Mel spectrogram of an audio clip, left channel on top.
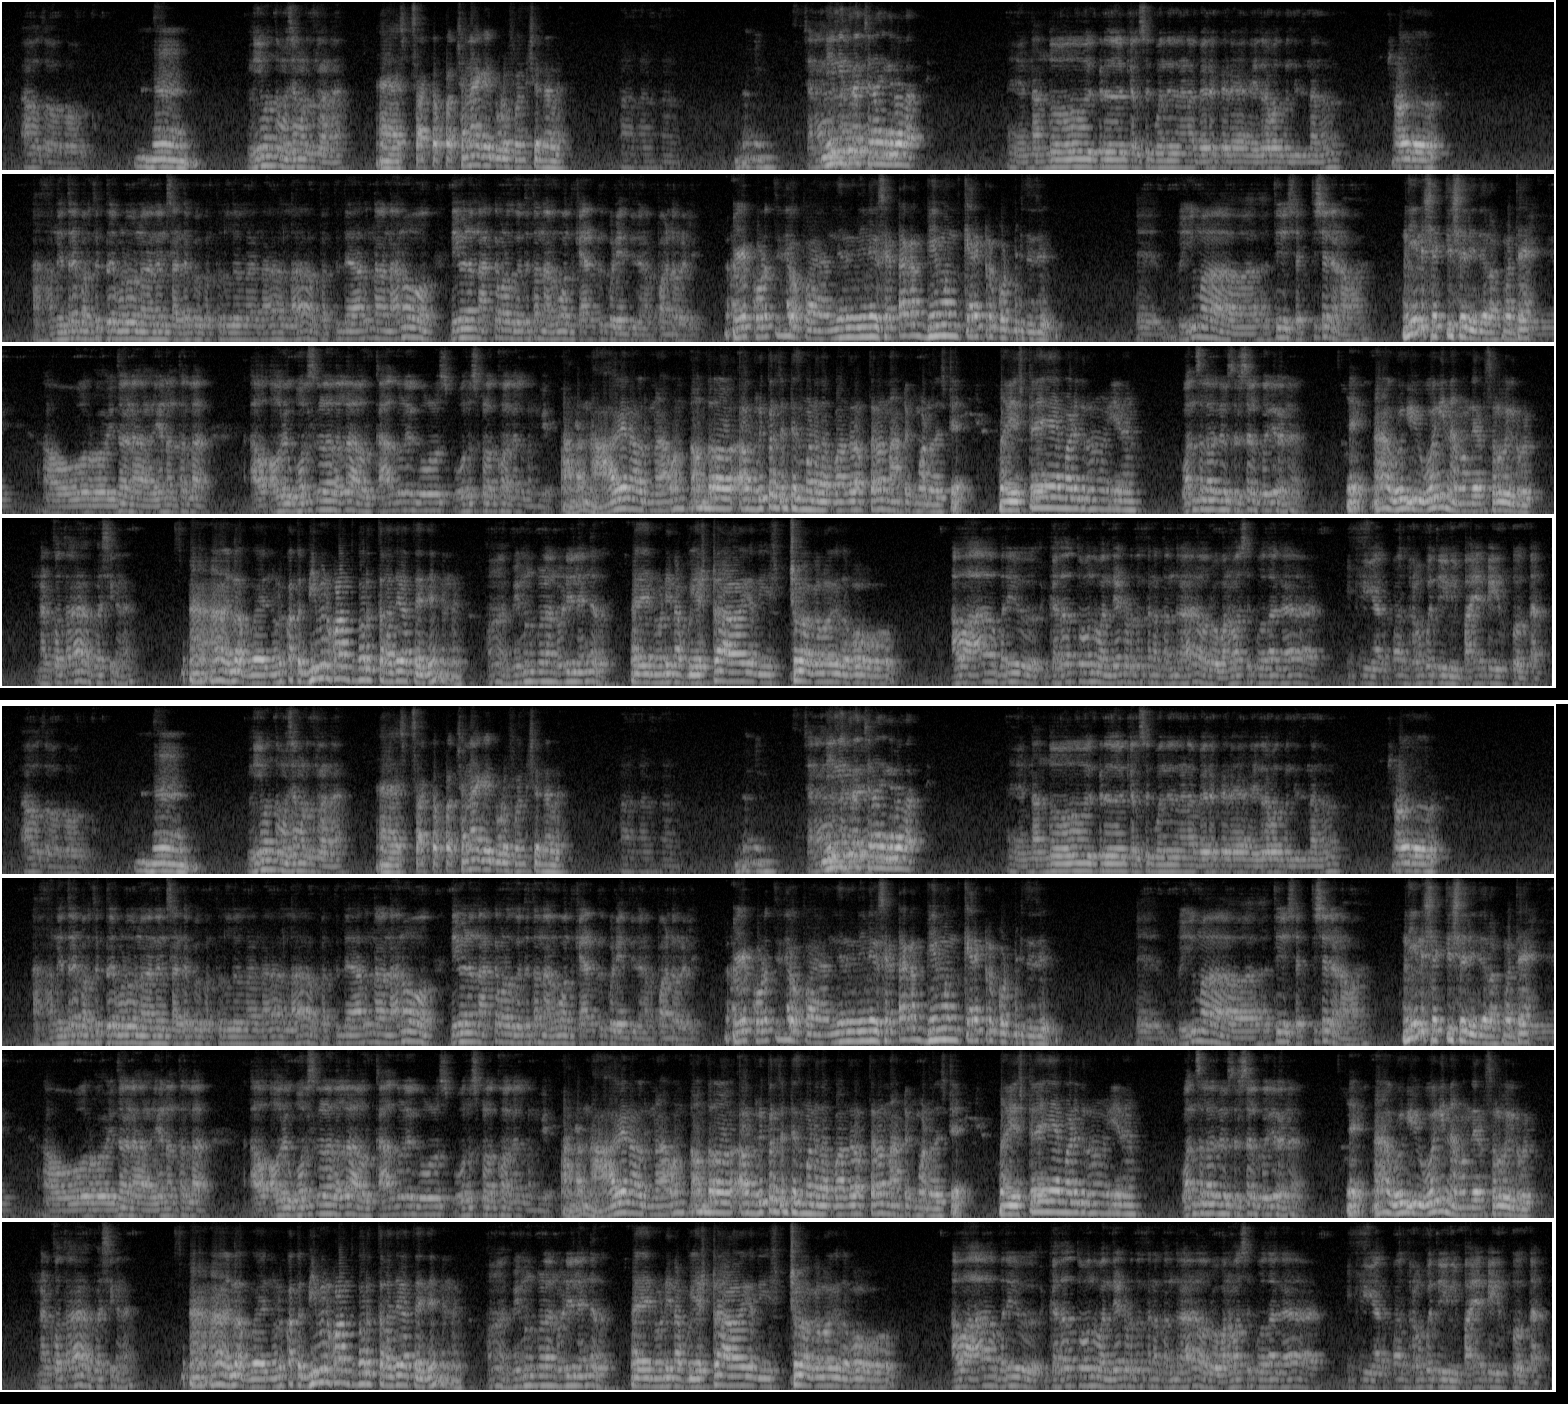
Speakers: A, on the right; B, on the left.
A: ಹೌದ ಹೌದ ಹೌದು.
B: ಹು.
A: ನೀವಂತ ಮಜಾ ಮಾಡಿದ್ರ ಅಣ್ಣ.
B: ಹೆ ಸಾಕಪ್ಪ ಚೆನ್ನಾಗಿತ್ ಬಿಡು ಫಂಕ್ಷನ್ ಎಲ್ಲ.
A: ಹಾ ಹಾ ಹಾ.
B: ಹು
A: ಚೆನ್ನಾಗದ
B: ನೀವು
A: ಸಾಕು
B: ಇದ್ರೆ
A: ಏನು
B: ಚೆನ್ನಾಗಿರೋದು.
A: ಏ ನಂದು ಈ ಕಡೆ ಕೆಲ್ಸಕ್ ಬಂದಿದ್ದ ನಣ ಬೇರೆ ಕಡೆ ಹೈದ್ರಾಬಾದ್ ಬಂದಿದ್ದೀನಿ ನಾನು.
B: ಹೌದು ದೌದು.
A: ನಾನಿದ್ರೆ ಬರ್ತಿದ್ದೆ ಬಿಡು ನಾನೇನ್ ಸಂಡೆಪ್ಪಿ ಬರ್ತಿರ್ಲಿಲ್ಲ ಅಲ್ಲಾ ಬರ್ತಿದ್ದೆ ಆದ್ರೆ ನಾ ನಾನು. ನೀವೇನೋ ನಾಕ ಮಾಡೋ ಗೊತ್ತತ್ತು ನನಗ ಒಂದು ಕ್ಯಾರೆಕ್ರ್ ಕೊಡಿ ಅಂತಿದ್ದಿದೆ ನಾನು ಪಾಂಡವರಲ್ಲಿ.
B: ಯ ಕೊಡ್ತಿದಿವಪ್ಪಾ ನಿನಗ್ ನಿನಗ್ ಸೆಟ್ ಆಗಂತ ಭೀಮಂದ ಕ್ಯಾರೆಕ್ಟರ್ ಕೊಟ್ಬಿಡ್ತಿದ್ವಿ.
A: ಏ ಭೀಮಾ ಅತಿ ಶಕ್ತಿಶಾಲಿ ಅಣ್ಣಾ ಅವಾ.
B: ನೀನು ಶಕ್ತಿ ಶಾಲಿ ಇದೆಯಲ್ಲ ಮತ್ತೆ.
A: ಏ ಅವರು ಇದ ಅಣ್ಣ ಏನಂತಲ್ಲ. ಅವ್ರಿಗೆ ಹೋಲಸಗಳದ ಅಲ್ಲ ಅವ್ರು ಕಾಲ್ದೊಳಿ ಹೋಲ್ಸ ಹೋಲಸ್ಕೊಕ ಆಗಲ್ಲ ನಮ್ಗೆ.
B: ಅಲ್ಲ ನಾವೇನ್ ಅವ್ರನ್ನ ಒಂದ ಅವ್ರರು ರಿಪ್ರೆಸೆಂಟೇಜ ಮಾಡದಪ್ಪ ಅಂದ್ರೆ. ತರ ನಾಟಕ
A: ಹ್ಮ್
B: ಮಾಡೋದಷ್ಟೇ ನಾ ಎಷ್ಟೇ ಏನ್ ಮಾಡಿದ್ರು ಏನು.
A: ಒಂದ್ಸಲಾದ್ರ ನೀವು ಶ್ರೀಶೈಲಕ್ಕೆ ಹೋಗಿರೆನ.
B: ಏ ಹಾ ಹೋಗಿ ಹೋಗಿ ನಾನ್ ಒಂದ್ ಎರಡ್ ಸಲ ಹೋಗಿರ್ಬೇಕು.
A: ನಡ್ಕೋತಾ ಬಸ್ಸಿಗೆ ಅಣ್ಣಾ.
B: ಹಾ ಹಾ ಇಲ್ಲ ನೋಡ್ಕೊತ ಭೀಮನ್ ಕೊಳಂತ ಬರುತ್ತಲ್ಲ ಅದೇ ಹೇಳ್ತಾ ಇದೇ ಏನ್ ನೀನ್.
A: ಹ ಭೀಮನ್ ಕೊಳಾ ನೋಡಿಲ್ಲ ಹೆಂಗದ.
B: ಅಯ್ ನೋಡಿ ನಾ ಎಷ್ಟು ಆಳವಾಗ ಅದ್ ಎಷ್ಟು ಹಗಲೋಗ್ಯದ ಬೊವು.
A: ಅವ ಬರೀ ಗದಾ ತಗೊಂಡ ಒಂದ್ ಏಟ ಹೊಡದಿರ್ತಾನಂತ ತಂದ್ರ ಅವ್ರ ವನವಾಸಕ. ಹೋದಾಗ ಇಕಿ ಯಾರಪ್ಪಾ ದ್ರೌಪದಿ ನೀ ಬಾಯರ್ಕೆ ಆಗಿರ್ತದಂತ.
